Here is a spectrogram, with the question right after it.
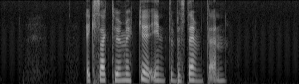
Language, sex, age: Swedish, female, 27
